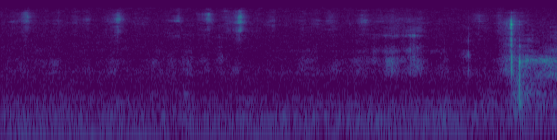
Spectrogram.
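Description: Faint, soft scratchy strokes of a dry fluffy brush dusting luster powder onto a hard chocolate ball.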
